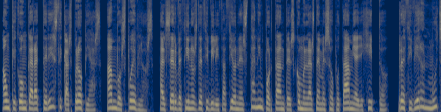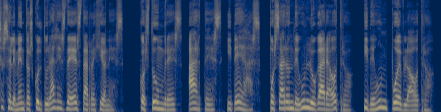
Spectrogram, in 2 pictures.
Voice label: spanish f commercial, spanish voice demos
